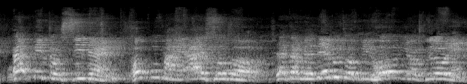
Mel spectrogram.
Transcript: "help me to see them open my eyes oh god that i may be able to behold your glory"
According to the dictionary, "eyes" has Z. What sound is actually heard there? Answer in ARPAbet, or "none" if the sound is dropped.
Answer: S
